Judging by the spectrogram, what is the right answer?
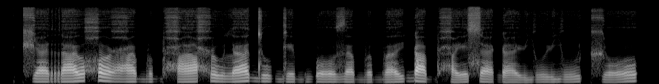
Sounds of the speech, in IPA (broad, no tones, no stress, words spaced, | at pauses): t͡ʃærau̯ χoʕɐbəbħa ħulɐ duɡebɠo ðɐbəbɐi̯ ɠabħe sæɠæy̯juy̯ju t͡ʃo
